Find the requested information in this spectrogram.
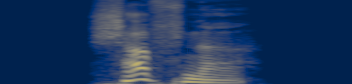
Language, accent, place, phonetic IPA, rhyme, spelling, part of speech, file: German, Germany, Berlin, [ˈʃafnɐ], -afnɐ, Schaffner, noun, De-Schaffner.ogg
- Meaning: conductor (of a bus, tram, train etc)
